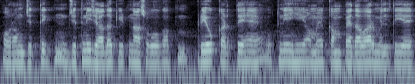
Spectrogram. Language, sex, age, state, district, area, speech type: Hindi, male, 30-45, Rajasthan, Karauli, rural, spontaneous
